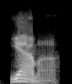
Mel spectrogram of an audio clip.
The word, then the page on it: yammer: British English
